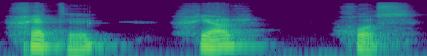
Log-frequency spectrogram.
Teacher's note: Son sessiz harfimiz, 4 harfin son sesi X dediğimiz ve Zazaca'da H sesini veren, G'ye yakın, daha yumuşak bir ses kelimemiz hete, kağıt, hıyar, salatalık, hoz, domuz.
